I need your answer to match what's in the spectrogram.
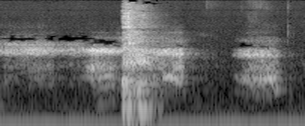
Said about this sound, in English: Bless you! That was actually a cough.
